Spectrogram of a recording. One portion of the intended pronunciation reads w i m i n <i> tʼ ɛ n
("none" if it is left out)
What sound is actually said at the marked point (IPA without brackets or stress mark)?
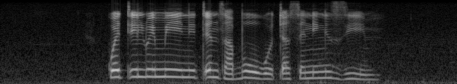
i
